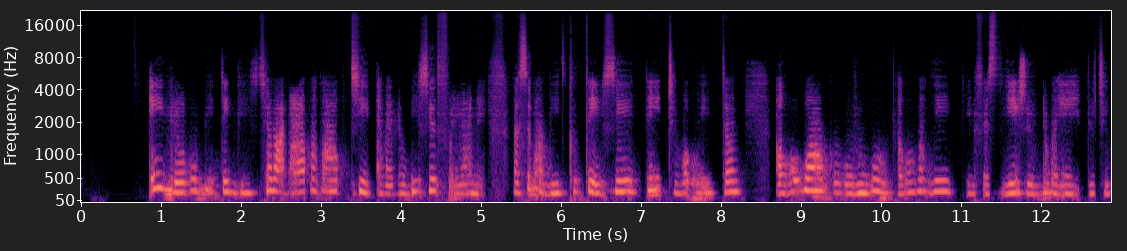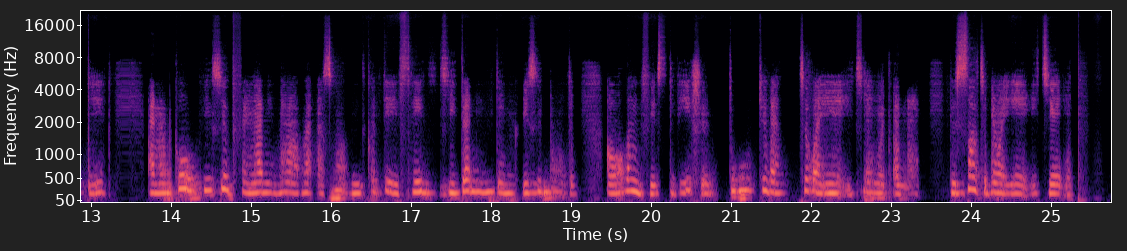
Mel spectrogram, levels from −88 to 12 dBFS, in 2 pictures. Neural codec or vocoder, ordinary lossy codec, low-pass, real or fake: codec, 44.1 kHz, 0.9 kbps, DAC; none; none; fake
